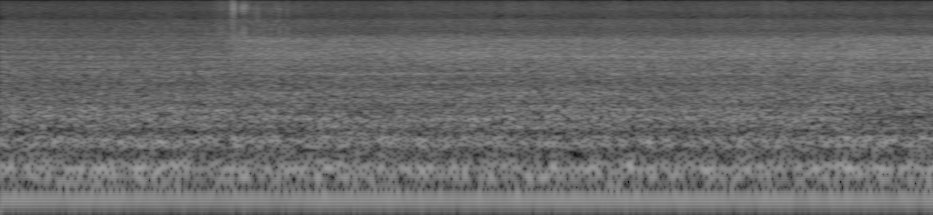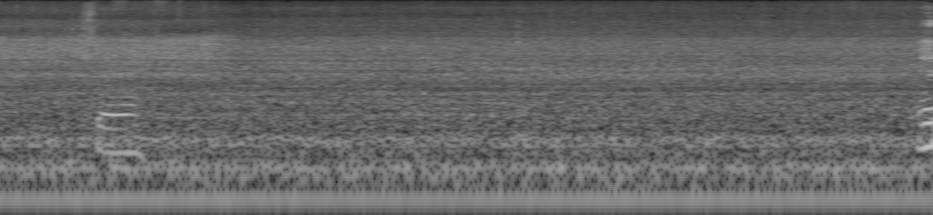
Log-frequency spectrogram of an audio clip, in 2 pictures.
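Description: Steady mechanical hum and hiss from a running appliance, with a brief vocal sound about eight seconds in.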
